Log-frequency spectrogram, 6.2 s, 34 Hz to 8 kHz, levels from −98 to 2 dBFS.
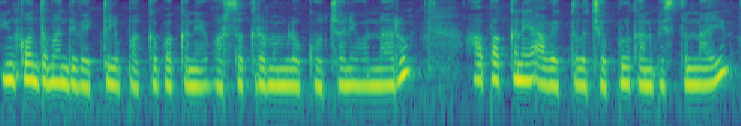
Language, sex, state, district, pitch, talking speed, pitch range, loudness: Telugu, female, Telangana, Hyderabad, 205 Hz, 125 wpm, 200-245 Hz, -17 LUFS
